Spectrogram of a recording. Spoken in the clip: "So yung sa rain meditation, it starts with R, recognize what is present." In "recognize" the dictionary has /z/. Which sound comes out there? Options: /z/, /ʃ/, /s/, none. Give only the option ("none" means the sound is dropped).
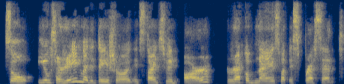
/s/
